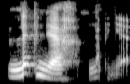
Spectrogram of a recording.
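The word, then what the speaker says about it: L'Herpiniere: no absolutely fabulous now I know I have butchered your your surname but how would you say off your surname in French lip Nia Oh sounds fabulous thank you okay so you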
